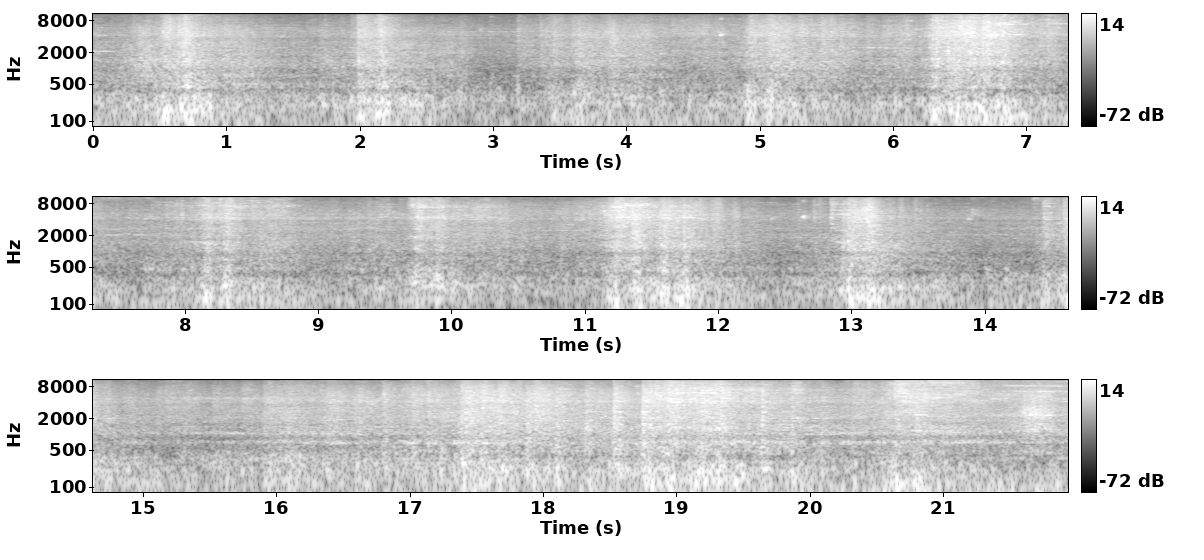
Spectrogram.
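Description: Intermodal freight train cars rolling past close by at speed, their steel wheels clattering over the rails. The clatter surges every second or two as each set of wheels goes by.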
